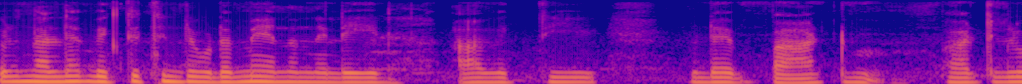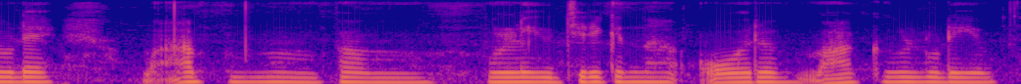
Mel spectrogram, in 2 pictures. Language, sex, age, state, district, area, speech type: Malayalam, female, 45-60, Kerala, Pathanamthitta, rural, spontaneous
